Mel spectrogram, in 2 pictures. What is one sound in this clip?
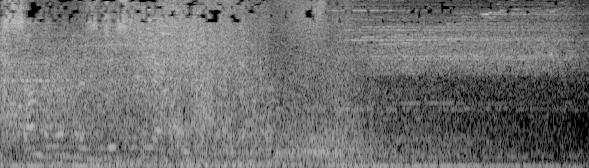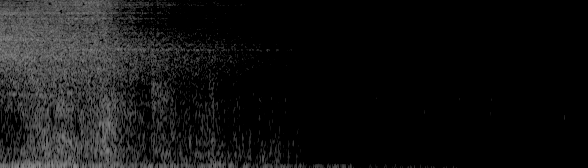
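A triumphant video game victory fanfare booms, then slowly fades away.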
